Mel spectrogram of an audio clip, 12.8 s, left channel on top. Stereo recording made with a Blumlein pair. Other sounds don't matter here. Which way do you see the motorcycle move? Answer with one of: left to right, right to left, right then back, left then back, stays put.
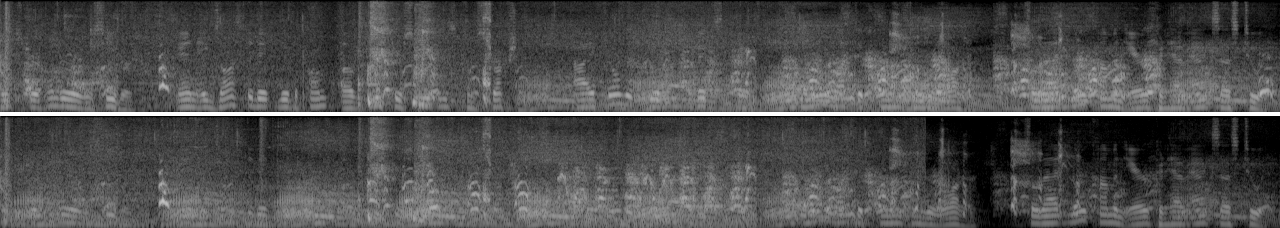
right to left.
